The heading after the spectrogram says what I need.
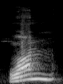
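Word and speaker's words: one: হচ্ছে কিনা ওয়া এখানে ও এর উচ্চারণটা হচ্ছে ওয়া মানে ডব্লিউ কনসোনেন্ট সাউন্ড তাহলে এখানে ভাওয়েল থাকলেও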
